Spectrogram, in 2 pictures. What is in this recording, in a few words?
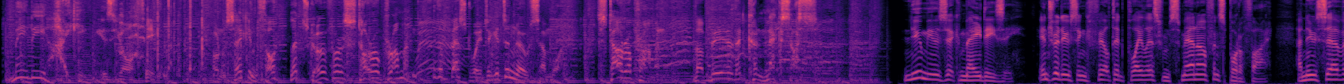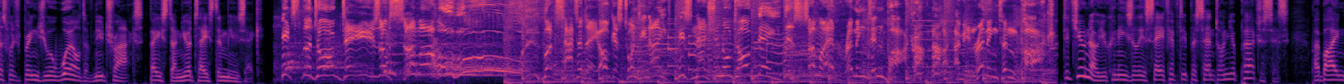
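Male British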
